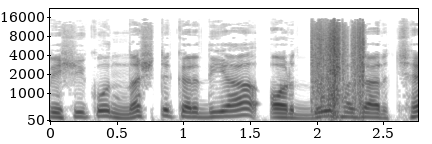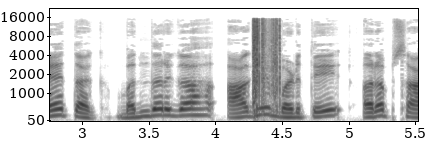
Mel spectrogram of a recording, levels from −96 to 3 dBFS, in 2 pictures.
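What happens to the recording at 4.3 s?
Cable scratch noise runs from 4.28 to 4.51 s: a burst of dense, uneven scratching and rustling sits over the speech, about 5 dB louder than it. The likely cause is a worn cable or connector shifting, its contact resistance fluctuating rapidly.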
